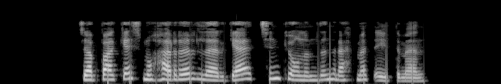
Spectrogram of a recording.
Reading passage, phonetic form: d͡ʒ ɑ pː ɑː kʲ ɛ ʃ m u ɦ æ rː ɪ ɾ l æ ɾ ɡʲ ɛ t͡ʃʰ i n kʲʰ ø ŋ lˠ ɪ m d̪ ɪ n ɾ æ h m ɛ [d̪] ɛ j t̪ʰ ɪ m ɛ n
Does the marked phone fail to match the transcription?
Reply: yes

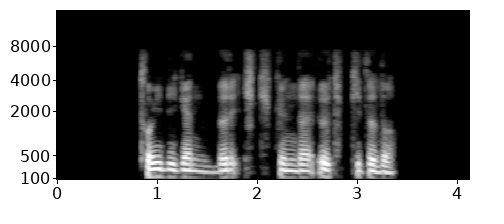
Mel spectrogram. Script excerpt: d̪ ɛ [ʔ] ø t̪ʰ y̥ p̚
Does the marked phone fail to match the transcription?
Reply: no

